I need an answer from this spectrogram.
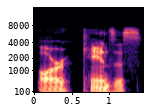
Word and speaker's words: Arkansas: is Arkansas, because it's Arkansas, right? That's how you spell it. Why is it called Arkansas? There's no W in there. There's not like a saw. It's not like a freaking chainsaw.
